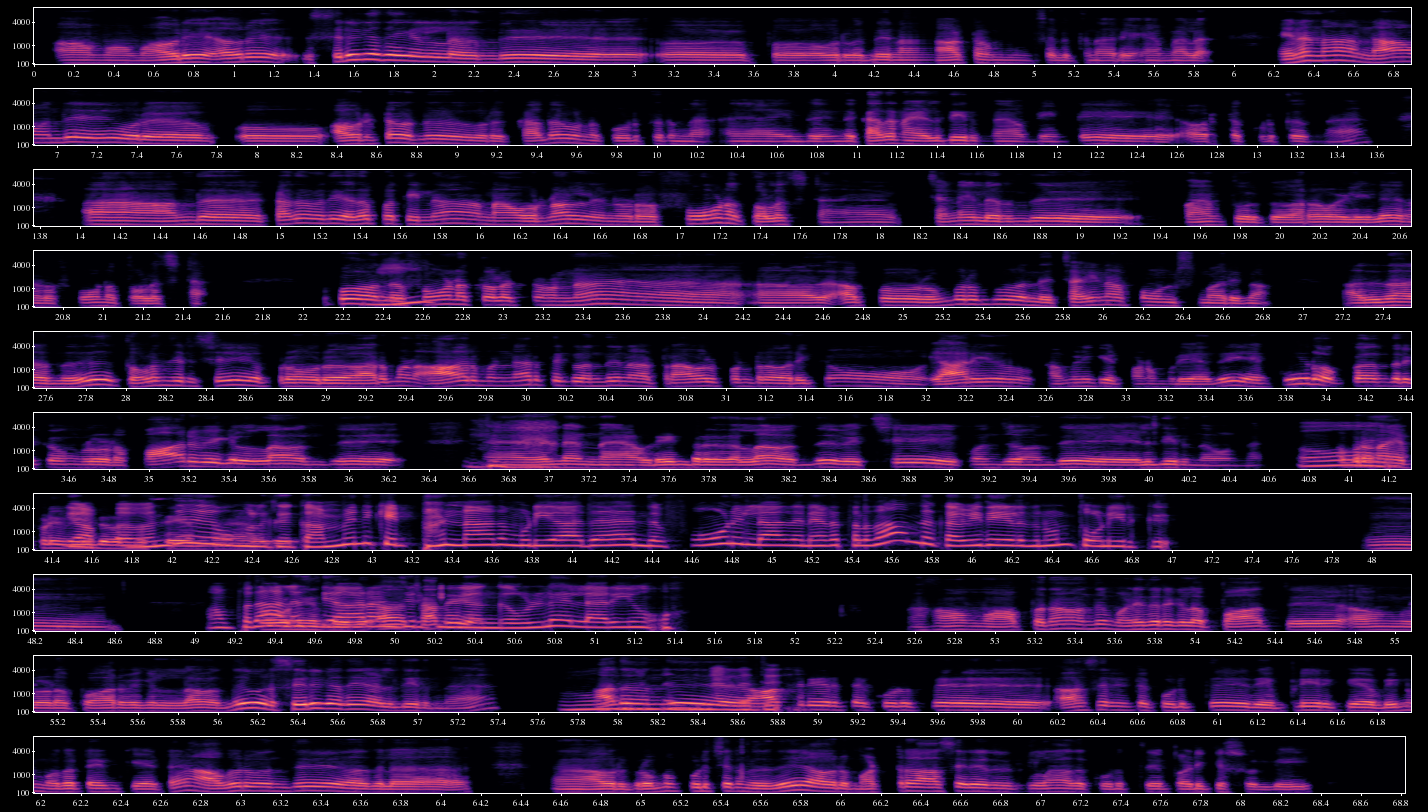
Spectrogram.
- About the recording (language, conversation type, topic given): Tamil, podcast, மொழி உங்களுக்கு பெருமை உணர்வை எப்படி அளிக்கிறது?
- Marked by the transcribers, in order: other noise; in English: "சைனா போன்ஸ்"; in English: "டிராவல்"; in English: "கம்யூனிகேட்"; laugh; in English: "கம்யூனிகேட்"; laughing while speaking: "பண்ணாத"; tapping; other background noise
